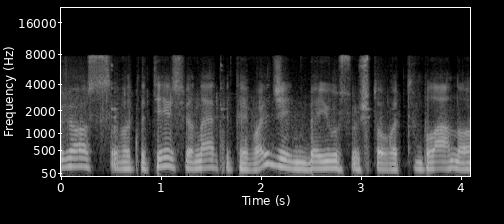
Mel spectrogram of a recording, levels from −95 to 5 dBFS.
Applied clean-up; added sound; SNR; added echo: neural mask model RNNoise.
